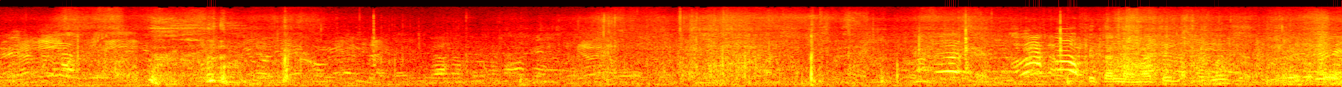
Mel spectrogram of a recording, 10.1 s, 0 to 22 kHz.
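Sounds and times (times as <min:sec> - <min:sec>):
faint indistinct voices: 0:00.0 - 0:10.0
outdoor background noise: 0:00.0 - 0:10.0.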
